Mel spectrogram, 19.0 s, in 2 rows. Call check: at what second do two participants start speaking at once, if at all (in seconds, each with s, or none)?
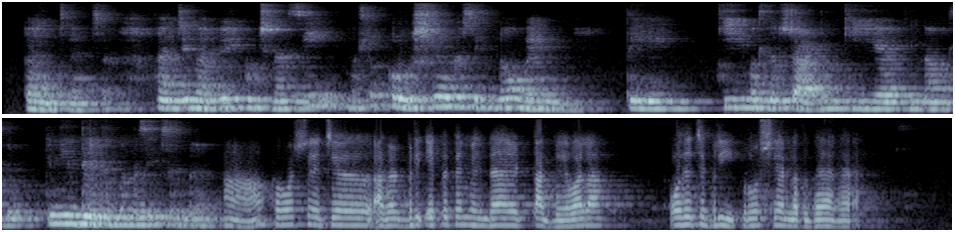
none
